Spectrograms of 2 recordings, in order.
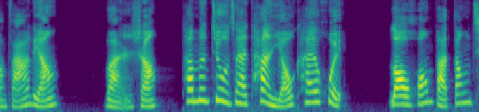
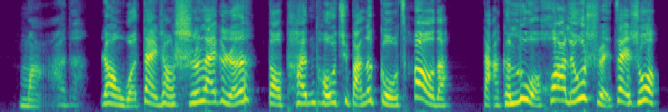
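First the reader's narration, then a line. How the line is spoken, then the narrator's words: Through gritted teeth. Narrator (Chinese): 三福，他咬牙切齿地说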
